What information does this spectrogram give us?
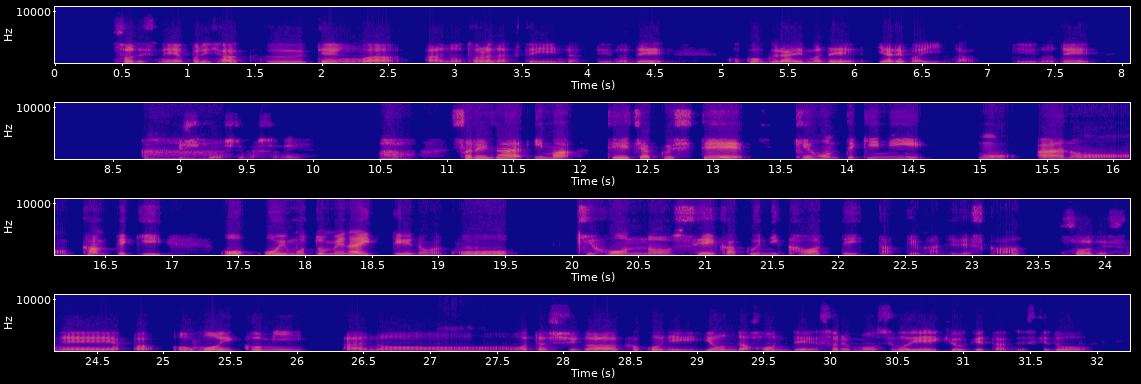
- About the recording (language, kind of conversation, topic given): Japanese, podcast, 自信がないとき、具体的にどんな対策をしていますか?
- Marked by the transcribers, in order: tapping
